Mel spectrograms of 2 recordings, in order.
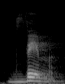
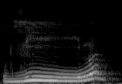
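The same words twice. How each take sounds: First: The vowel is short and quick. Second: The vowel is long and drawn out. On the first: The speaker calls it right. "you make it shorter" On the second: The speaker calls it wrong. "you wouldn't say it like this"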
